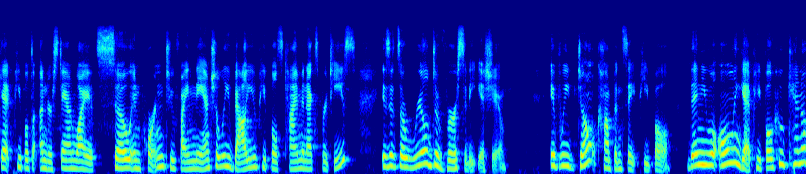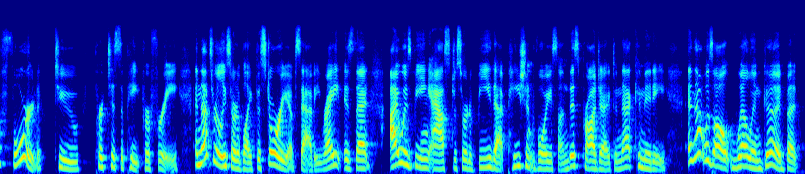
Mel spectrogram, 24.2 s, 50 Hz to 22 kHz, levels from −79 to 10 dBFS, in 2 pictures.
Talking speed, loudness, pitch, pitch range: 190 wpm, -27 LUFS, 195 Hz, 180-235 Hz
